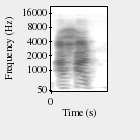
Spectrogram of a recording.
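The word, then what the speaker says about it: أحد: Oh ini dibaca bukan ini dibaca bukan ihda ini tadi ahad.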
